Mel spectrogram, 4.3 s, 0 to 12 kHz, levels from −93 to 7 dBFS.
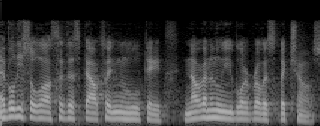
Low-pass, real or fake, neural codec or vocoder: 7.2 kHz; fake; codec, 16 kHz, 0.5 kbps, FunCodec, trained on LibriTTS, 25 frames a second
